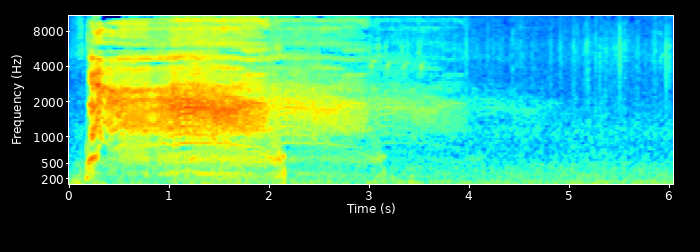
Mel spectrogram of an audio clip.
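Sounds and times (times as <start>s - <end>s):
red-crested booming hawk crying: 0.1s - 4.5s.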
